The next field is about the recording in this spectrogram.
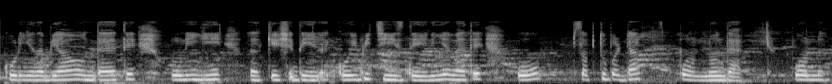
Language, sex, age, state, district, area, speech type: Dogri, female, 18-30, Jammu and Kashmir, Reasi, rural, spontaneous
